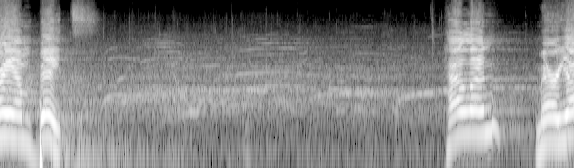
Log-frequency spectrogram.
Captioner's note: audience applauding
